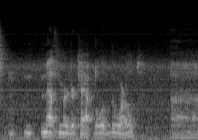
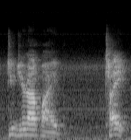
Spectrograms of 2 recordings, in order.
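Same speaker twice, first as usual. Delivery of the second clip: higher, louder mock retort; deadpan comeback; 6 semitones higher, 5 dB louder than usual. To the yelling stranger, a raised mocking retort. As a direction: throw it back at him. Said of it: "And I'm like".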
